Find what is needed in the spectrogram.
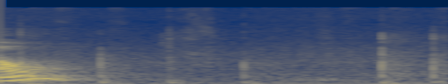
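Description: Chalk writing on a blackboard: a few short, sharp taps and scrapes of the chalk as letters are written.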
